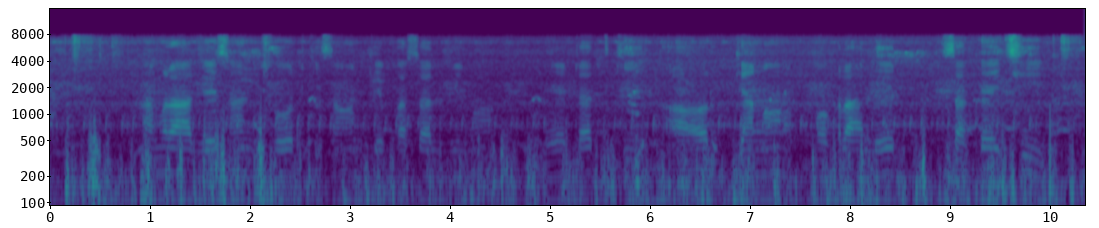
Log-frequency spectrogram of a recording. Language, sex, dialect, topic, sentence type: Maithili, male, Bajjika, agriculture, question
